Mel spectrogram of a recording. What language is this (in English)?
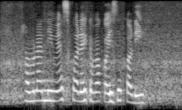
Bhojpuri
